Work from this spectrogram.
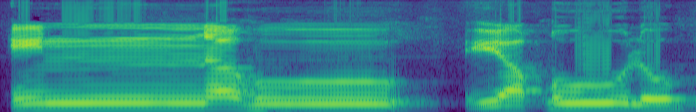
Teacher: قاف کو پر پڑھیں گے، قاف حروف مستعلیہ میں سے ہے۔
